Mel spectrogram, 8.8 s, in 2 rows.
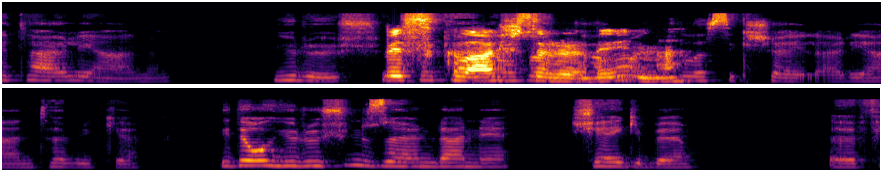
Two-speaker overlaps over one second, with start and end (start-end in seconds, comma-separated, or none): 1.9-3.5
